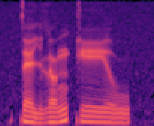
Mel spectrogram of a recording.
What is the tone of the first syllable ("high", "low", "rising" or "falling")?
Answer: low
